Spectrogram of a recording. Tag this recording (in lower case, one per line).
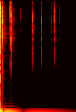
crack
